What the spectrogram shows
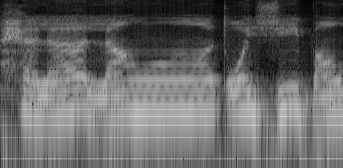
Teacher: تنوین کے بعد طوا حروف اخفاء میں سے آیا ہوا ہے، تو ہم اس تنوین کو چھپے ہوئے غنّے کے ساتھ پڑھیں گے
